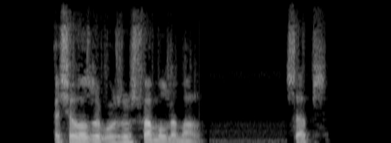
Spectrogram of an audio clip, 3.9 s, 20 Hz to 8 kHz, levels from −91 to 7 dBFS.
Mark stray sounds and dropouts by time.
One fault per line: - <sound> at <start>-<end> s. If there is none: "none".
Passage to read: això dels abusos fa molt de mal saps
none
